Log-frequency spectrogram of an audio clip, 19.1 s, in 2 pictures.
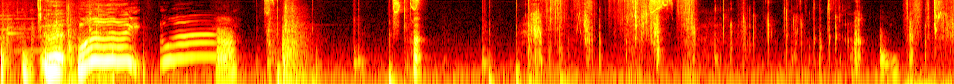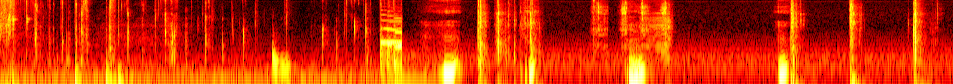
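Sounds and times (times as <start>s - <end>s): cat crunching and chewing food: 6.9s - 8.7s, 9.7s - 13.3s.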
